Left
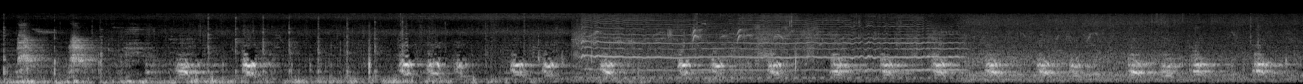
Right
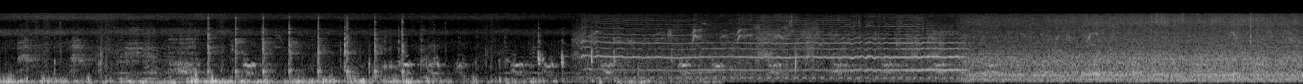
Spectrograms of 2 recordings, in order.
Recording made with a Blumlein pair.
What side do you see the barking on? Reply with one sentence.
You can hear the barking on the left.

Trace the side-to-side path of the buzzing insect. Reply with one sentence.
You can hear the buzzing insect move from right to left and back again.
